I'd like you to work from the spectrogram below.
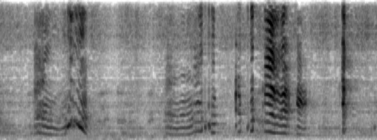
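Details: A pet parrot making different sounds: a few harmonic, speech-like notes that sweep up and down, with short gaps and a sharper high note near the end.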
